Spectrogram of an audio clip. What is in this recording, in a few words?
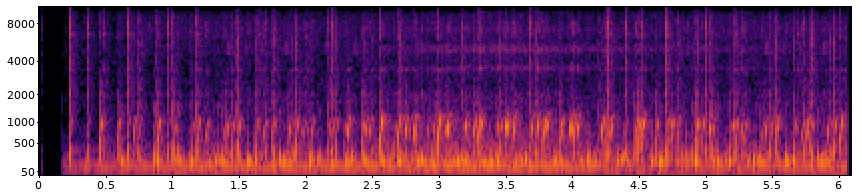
popcat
